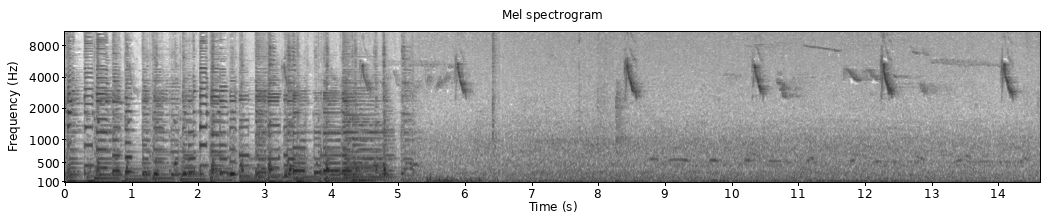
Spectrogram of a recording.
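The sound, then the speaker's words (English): A few seconds of music fade out, leaving outdoor birdsong: scattered high chirps and whistles from several birds over a soft steady ambient hum. “I thought I'd have a little backdrop of birdsong for this because so many of you have been in touch to say how much you enjoyed the birdsong in the last midweek bonus.”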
